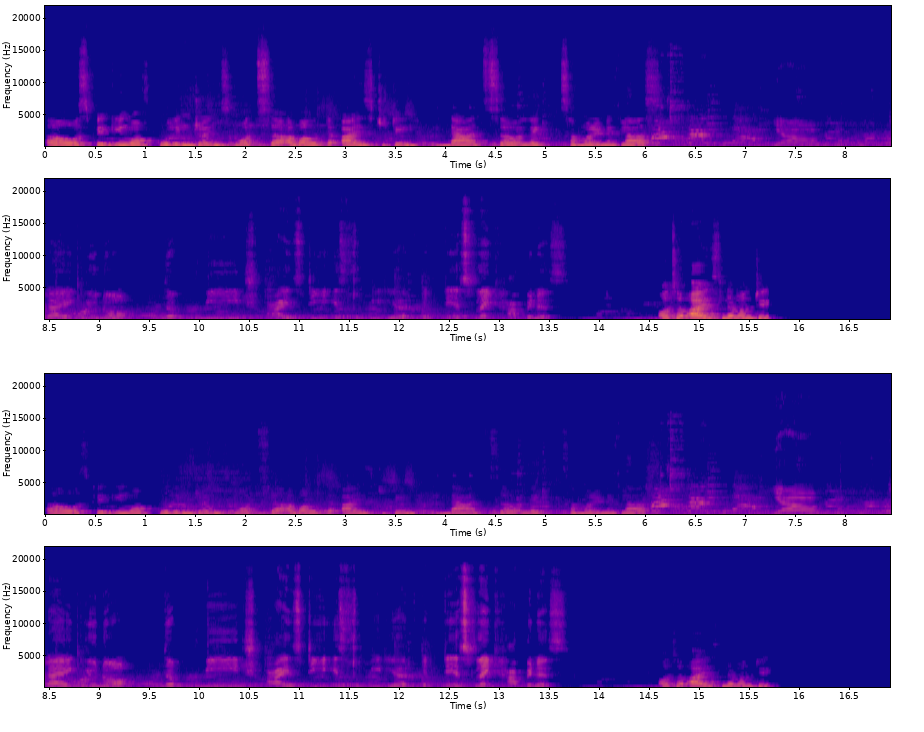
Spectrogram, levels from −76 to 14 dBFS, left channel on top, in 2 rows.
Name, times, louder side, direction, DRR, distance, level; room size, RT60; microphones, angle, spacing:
voice 1, 0.0-6.1 14.6-15.7, left 6 dB, 85° left, 0.4 m, -31 dB
sound 1, 1.1-13.5, equal, 5° right, 0.8 m, -47 dB
voice 2, 7.2-7.8 8.4-13.6, right 5 dB, 35° right, 1.3 m, -43 dB
9.6 x 4.5 x 5.1 m
head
